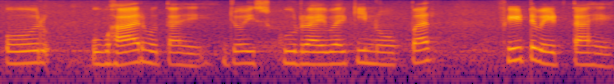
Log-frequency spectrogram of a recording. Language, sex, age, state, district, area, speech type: Hindi, female, 18-30, Madhya Pradesh, Harda, urban, spontaneous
